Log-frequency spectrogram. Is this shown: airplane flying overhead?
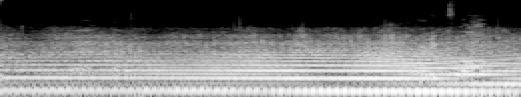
yes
